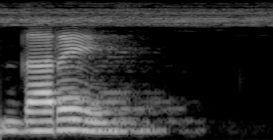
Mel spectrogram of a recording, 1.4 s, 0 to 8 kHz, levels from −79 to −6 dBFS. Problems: constant background noise, echo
